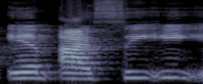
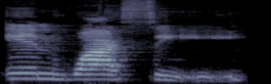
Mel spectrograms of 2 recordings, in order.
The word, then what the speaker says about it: Nyce: And it is spelled, it's not Nice, it's Nyce.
